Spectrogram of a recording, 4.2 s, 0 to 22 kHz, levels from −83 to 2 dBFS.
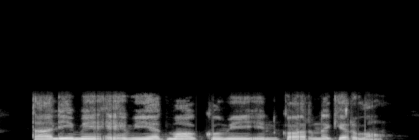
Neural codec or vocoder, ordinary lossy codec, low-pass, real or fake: none; Opus, 32 kbps; 7.2 kHz; real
